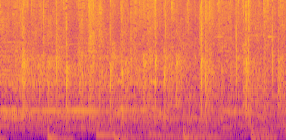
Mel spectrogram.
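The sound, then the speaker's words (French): Cheering and applause from a studio audience during a radio show fill the whole stretch as a dense, steady roar of clapping, with shouted voices rising out of the crowd noise at times. “sous les hurrahs hystériques d'un public en délire”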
